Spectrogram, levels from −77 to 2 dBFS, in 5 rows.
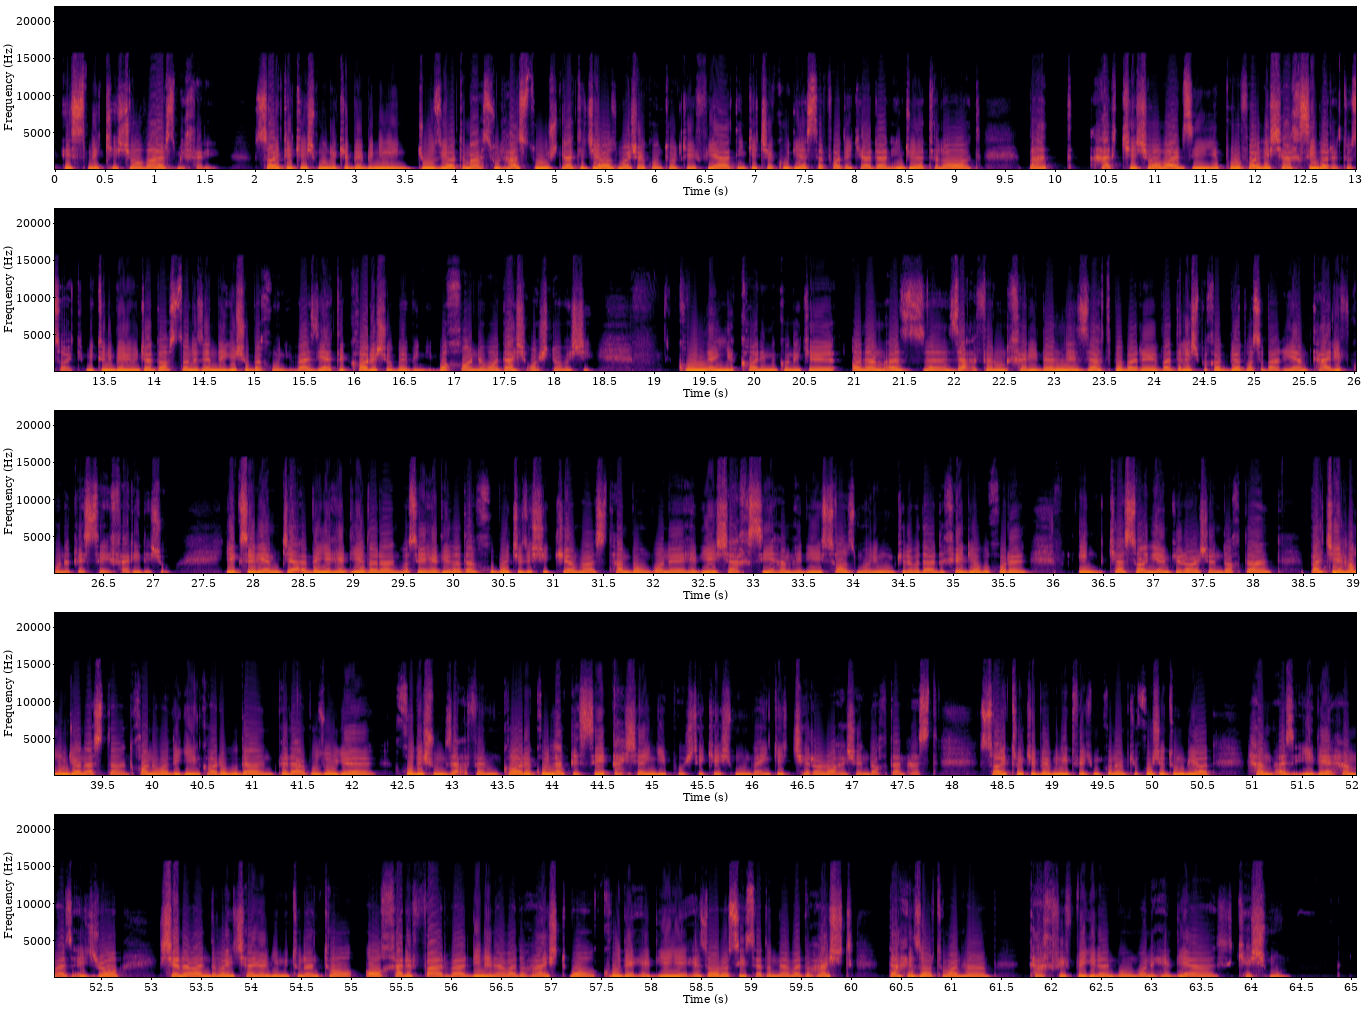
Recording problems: distortion; heavy; 7 dB below the speech

